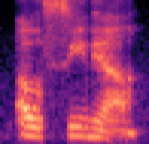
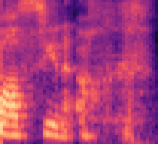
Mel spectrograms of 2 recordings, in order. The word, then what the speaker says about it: Alcina: The name is pronounced Alcina. Oh, Alcina.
